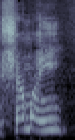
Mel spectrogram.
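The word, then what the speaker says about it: שמים: No hebraico a palavra céus, a pronúncia é chamaim.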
